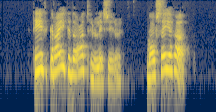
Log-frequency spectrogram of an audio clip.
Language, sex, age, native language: Icelandic, female, 20-29, Icelandic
